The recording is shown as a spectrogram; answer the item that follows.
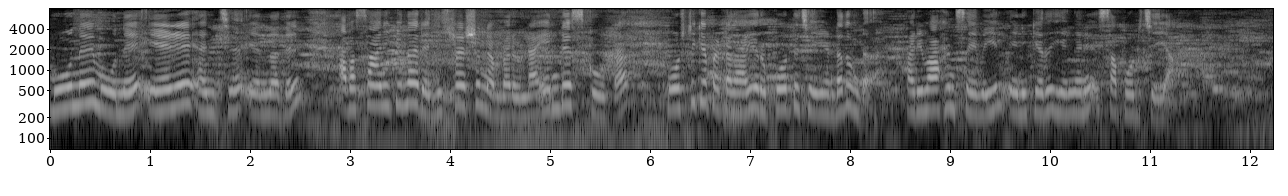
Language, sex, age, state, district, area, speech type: Malayalam, female, 45-60, Kerala, Kollam, rural, read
